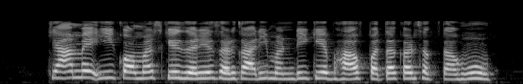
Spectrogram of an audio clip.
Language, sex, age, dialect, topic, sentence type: Hindi, female, 18-24, Marwari Dhudhari, agriculture, question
